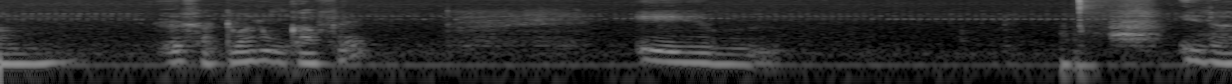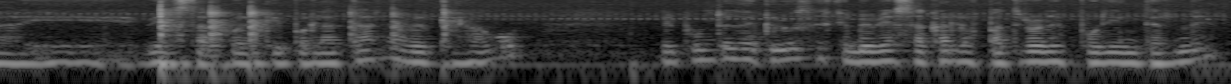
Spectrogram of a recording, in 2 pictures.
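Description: A middle-aged woman with a cold and a rough throat, chatting casually to her viewers from a room at home, repeating herself as she talks. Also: deep voice, a little hiss or hum. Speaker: vlogger. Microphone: webcam at desk.

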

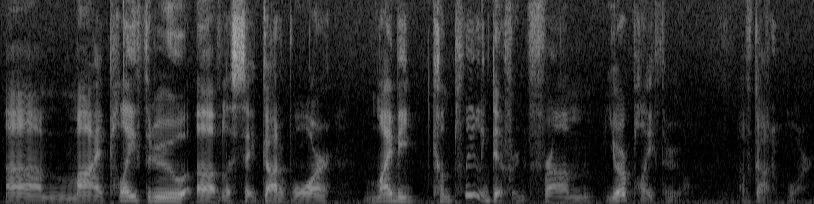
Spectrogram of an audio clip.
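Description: A man's voice: mid-range voice, expressive, a little slow. A young man talking in a casual, rambling opinion vlog, tagging his points with little check-in questions. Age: young adult. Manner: conversational, rambling, frequent "right?" and "you know" tags. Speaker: YouTube host. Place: furnished basement room, indoors.

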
